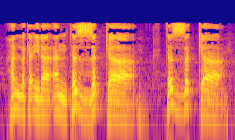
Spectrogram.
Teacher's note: فأبدلت التاء الثانية التي هي قريبة من الزاي، أبدلت زايا وأدغمت الزاي في الزاي · Term: الإدغام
